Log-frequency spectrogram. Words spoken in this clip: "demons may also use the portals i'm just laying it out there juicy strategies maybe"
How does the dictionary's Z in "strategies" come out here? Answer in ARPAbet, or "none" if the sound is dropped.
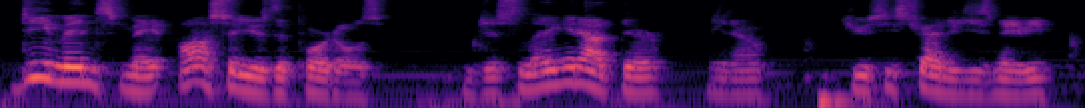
Z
